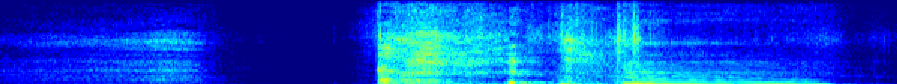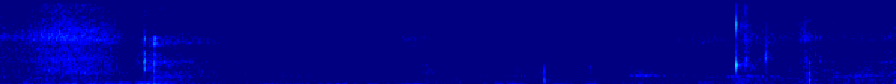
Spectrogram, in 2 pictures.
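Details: Cough from a sick schoolgirl video blogger who has had cough, runny nose and fever for two days: a loud, harsh burst of coughing ending in a voiced, strained tail, then quiet.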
